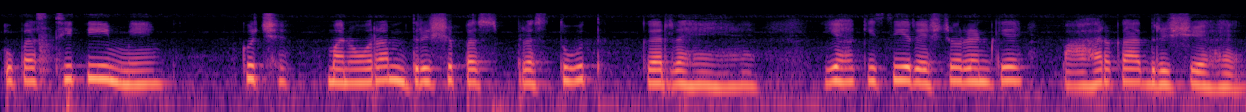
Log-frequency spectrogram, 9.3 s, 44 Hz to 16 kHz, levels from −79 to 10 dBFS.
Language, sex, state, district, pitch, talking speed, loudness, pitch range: Hindi, female, Chhattisgarh, Raipur, 210 Hz, 110 wpm, -18 LUFS, 195-230 Hz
